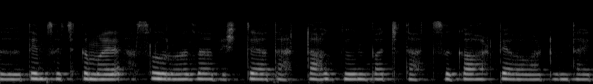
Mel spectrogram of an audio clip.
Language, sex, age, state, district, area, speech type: Kashmiri, female, 18-30, Jammu and Kashmir, Bandipora, rural, spontaneous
